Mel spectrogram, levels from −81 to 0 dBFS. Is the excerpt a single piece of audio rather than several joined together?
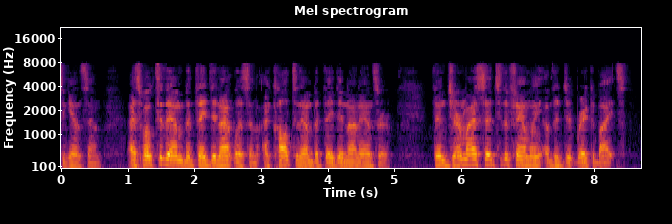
yes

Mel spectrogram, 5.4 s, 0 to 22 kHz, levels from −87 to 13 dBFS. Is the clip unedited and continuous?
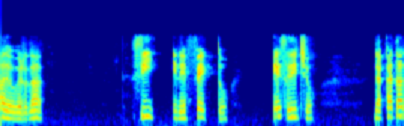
no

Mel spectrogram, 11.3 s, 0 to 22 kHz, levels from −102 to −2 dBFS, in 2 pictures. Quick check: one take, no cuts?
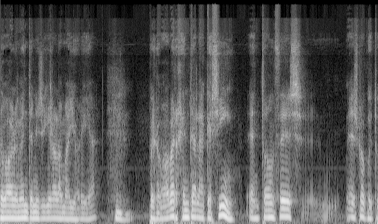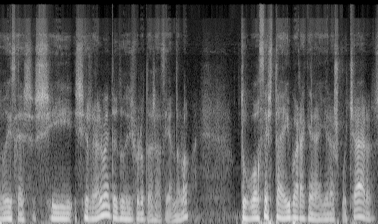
yes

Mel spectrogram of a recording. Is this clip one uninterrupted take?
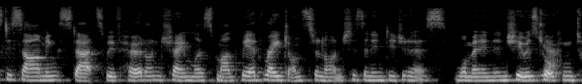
no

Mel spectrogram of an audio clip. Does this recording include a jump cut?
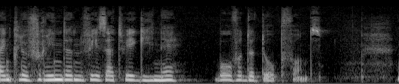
no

